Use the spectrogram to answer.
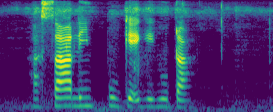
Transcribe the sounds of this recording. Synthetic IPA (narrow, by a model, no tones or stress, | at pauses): hasaliɲpukɛʔɡɛɡuʈa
